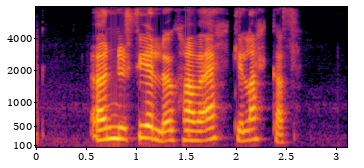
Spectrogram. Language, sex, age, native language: Icelandic, female, 40-49, Icelandic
